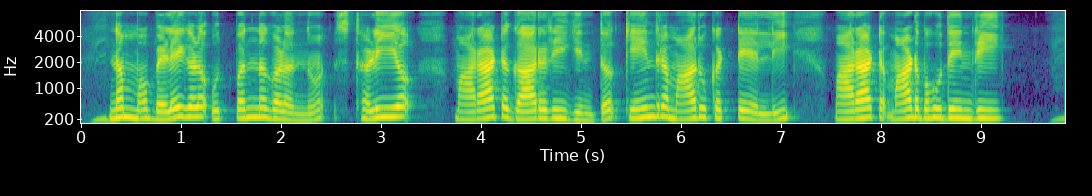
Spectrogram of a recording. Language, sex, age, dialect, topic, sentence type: Kannada, female, 36-40, Dharwad Kannada, agriculture, question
